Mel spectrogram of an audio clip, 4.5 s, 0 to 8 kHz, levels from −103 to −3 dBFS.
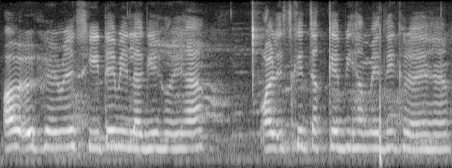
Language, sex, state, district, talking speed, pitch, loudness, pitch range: Hindi, female, Bihar, Katihar, 200 wpm, 250 Hz, -19 LUFS, 240-260 Hz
